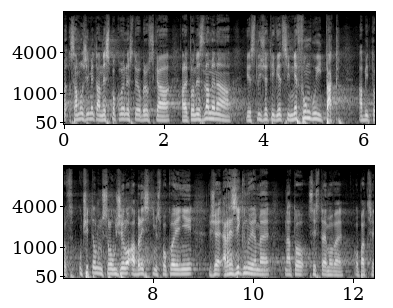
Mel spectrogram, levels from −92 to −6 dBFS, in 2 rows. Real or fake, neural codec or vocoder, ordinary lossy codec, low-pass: real; none; MP3, 64 kbps; 14.4 kHz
